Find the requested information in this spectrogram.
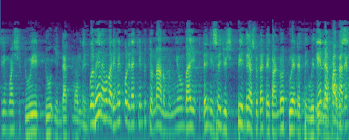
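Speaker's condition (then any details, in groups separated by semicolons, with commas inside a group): No condition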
